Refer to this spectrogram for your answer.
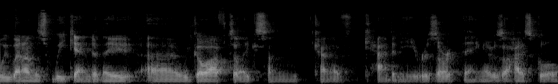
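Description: A man talks at a moderate pace. He speaks with a Canadian accent. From Canada. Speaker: film and television director. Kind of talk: casual interview. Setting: at his home.

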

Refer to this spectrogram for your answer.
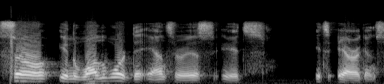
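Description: Against a quiet background, a man with a Russian accent speaks at a fairly slow pace. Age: 40s. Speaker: marketing agency owner. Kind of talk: interview.

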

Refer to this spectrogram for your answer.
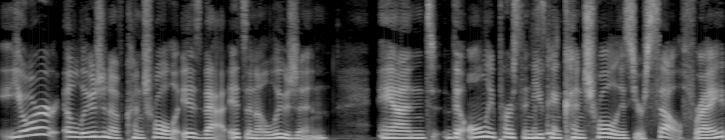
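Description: In a very clean recording with a silent background and a dry, close sound with no echo, a woman with an American accent speaks in an enthusiastic tone at a moderate pace, her pitch fairly high, her pitch variation ordinary, and her loudness very even. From California. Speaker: podcast host. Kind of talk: interview.

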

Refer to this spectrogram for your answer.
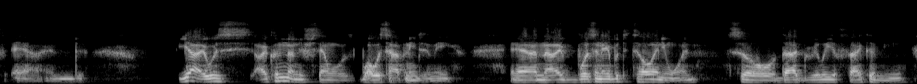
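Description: Long, frequent pauses break up the speech. It carries a Portuguese accent. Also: man, fairly low pitch for a man, ordinary pitch variation, moderate pace. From Brazil. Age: 30s. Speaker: coaching caller. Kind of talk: personal coaching conversation. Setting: phone call. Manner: halting, many repetitions and fillers; subdued, a bit shut down.

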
